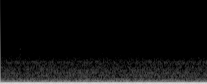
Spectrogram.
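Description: A steady low rumble inside a stationary car's cabin.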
